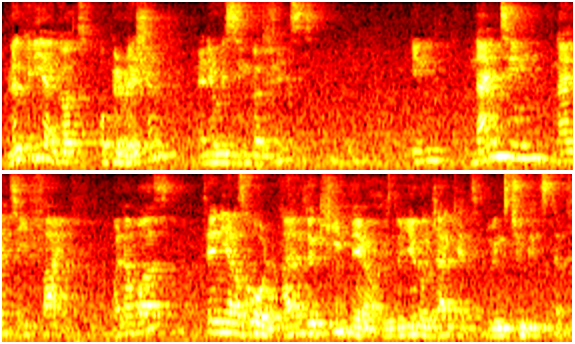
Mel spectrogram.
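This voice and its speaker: A man's voice: fairly high pitch, normal speed. A man in his thirties from France, speaking English as a second language and telling personal stories in a timed slide talk at a launch party. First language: French. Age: 30s. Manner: storytelling, personal anecdotes, non-native phrasing. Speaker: conference speaker. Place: event hall at a launch party. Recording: very echoey hall, distant mic, noisy.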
